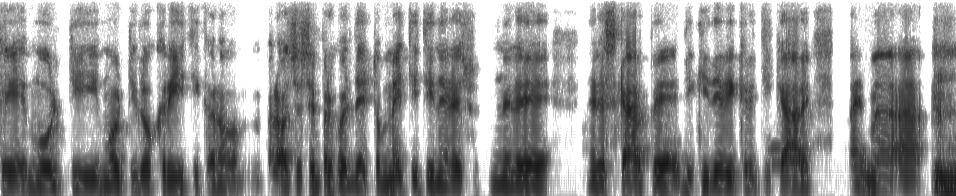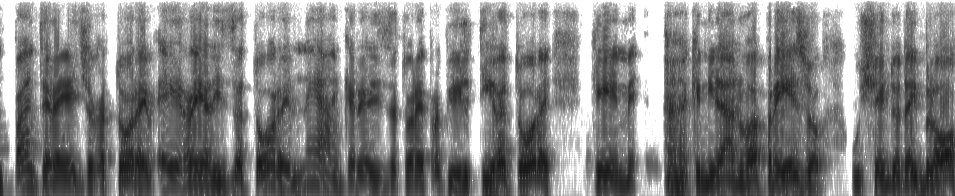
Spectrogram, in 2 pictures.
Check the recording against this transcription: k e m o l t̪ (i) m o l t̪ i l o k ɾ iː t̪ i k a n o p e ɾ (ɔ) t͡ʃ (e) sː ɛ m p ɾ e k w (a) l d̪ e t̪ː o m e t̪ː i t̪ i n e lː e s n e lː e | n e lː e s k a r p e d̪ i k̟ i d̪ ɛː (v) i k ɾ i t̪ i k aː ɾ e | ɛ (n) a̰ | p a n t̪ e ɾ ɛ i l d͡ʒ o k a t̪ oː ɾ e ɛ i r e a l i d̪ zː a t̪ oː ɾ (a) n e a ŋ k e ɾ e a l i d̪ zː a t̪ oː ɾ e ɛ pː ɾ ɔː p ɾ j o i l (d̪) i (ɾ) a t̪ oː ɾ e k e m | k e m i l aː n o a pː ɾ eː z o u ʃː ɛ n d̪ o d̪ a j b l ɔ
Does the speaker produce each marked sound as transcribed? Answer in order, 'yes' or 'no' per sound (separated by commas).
yes, yes, no, no, yes, no, no, no, yes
